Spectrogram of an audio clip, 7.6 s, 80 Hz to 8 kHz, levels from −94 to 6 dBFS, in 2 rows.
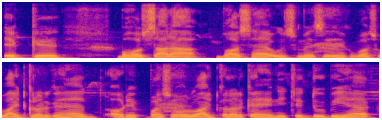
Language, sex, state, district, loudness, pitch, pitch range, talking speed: Bajjika, male, Bihar, Vaishali, -15 LUFS, 145 Hz, 140-150 Hz, 200 wpm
